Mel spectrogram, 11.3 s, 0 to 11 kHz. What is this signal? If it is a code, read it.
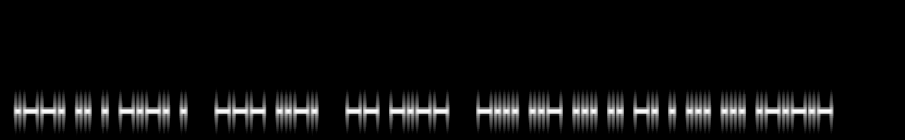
Morse code, heard as a keyed tone, about 22 wpm, 700 Hz. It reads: PIECE OF MY BUSINESS.
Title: Sentences from Top 1000 Words - Review Part 2 - 22wpm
